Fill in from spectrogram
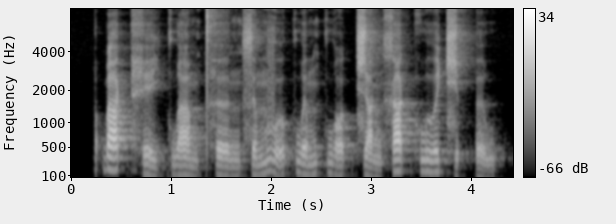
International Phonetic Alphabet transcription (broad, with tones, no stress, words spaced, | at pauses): ɓa˦˥k̚ he˧˩jkwa˨˩mt̪ʰəː˨˩ŋ sə˨˦mvo̰˧˥kwə˨˦m kwɔ˨˩t̚t͡ɕa˧˩ŋxa˦˥k̚hwu˧ə̯ t͡ɕə˨˩t̚ʔə˧˩˨w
